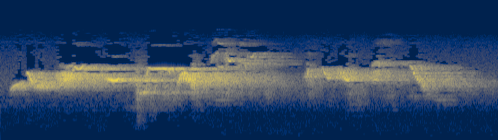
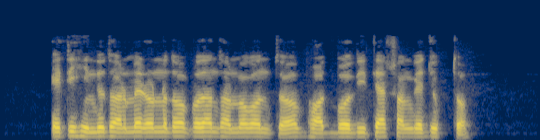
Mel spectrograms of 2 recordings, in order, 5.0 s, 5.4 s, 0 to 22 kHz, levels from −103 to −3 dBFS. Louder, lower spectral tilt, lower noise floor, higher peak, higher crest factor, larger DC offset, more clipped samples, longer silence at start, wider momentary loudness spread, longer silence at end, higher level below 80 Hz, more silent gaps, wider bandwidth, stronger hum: about the same, -19 LUFS vs -17 LUFS; second, 10 dB/octave vs -7.5 dB/octave; second, -42 dBFS vs -85 dBFS; about the same, -4 dBFS vs -2 dBFS; about the same, 18 dB vs 16 dB; neither; neither; second, 0.1 s vs 0.5 s; first, 19 LU vs 6 LU; second, 0.25 s vs 0.75 s; second, under -90 dBFS vs -60 dBFS; neither; about the same, 7 kHz vs 7 kHz; neither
